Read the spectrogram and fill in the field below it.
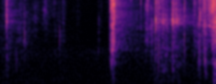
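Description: A foil wrapper crinkles and is cut open.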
